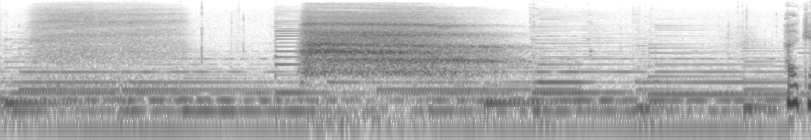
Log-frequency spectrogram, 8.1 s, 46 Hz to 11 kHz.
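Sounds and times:
deep breathing in and out through the mouth: 0.0 - 2.0, 2.8 - 6.1
soft music: 0.0 - 8.0.

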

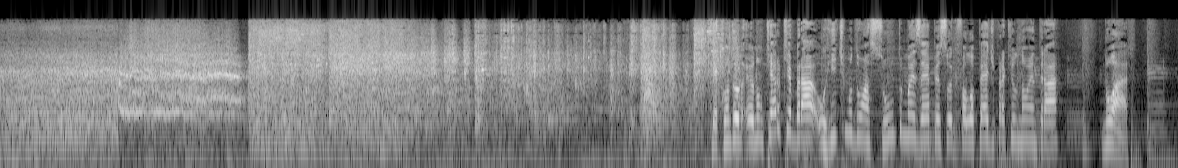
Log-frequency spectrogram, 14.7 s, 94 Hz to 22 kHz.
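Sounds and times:
tires screeching in a long skid: 0.0 - 6.1
loud car crash impact: 1.5 - 9.3
crunching shattering debris: 3.1 - 9.5
speech: 8.9 - 14.2.

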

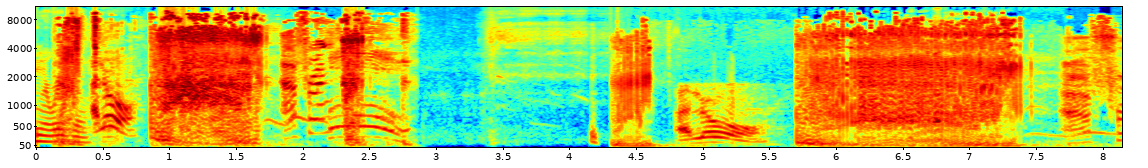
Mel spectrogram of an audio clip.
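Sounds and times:
speech: 0.0 - 3.5, 4.2 - 5.6, 7.7 - 8.1
loud sustained sputtering fart: 0.1 - 2.5, 4.3 - 4.8, 5.7 - 7.9.

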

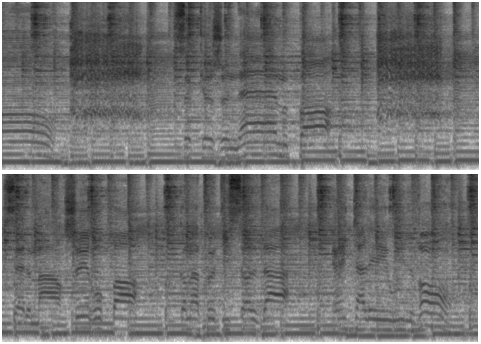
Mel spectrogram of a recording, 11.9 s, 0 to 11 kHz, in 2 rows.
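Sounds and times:
sheep bleating: 0.4 - 2.6, 4.6 - 6.3
speech: 2.6 - 4.6, 6.2 - 11.8.

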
